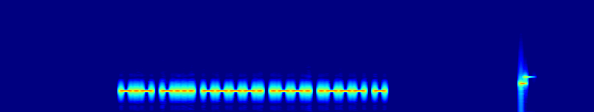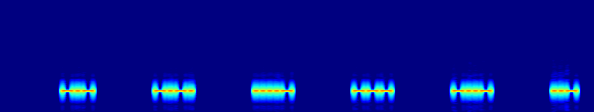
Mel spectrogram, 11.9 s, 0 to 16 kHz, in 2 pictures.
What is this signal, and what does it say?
Morse code, heard as a keyed tone, about 36 wpm, spaced as for 18 wpm, 700 Hz. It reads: KB9PJT KC4OXU
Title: USA Call Signs - 6 Characters - 6x Character Spacing - 35wpm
